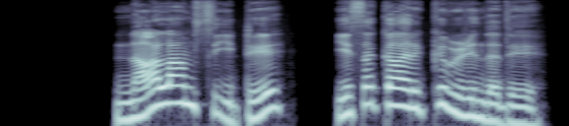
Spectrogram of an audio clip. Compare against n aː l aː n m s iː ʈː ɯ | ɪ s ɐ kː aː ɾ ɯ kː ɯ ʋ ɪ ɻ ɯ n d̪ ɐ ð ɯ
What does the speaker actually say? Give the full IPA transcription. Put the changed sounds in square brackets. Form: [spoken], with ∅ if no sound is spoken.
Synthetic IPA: n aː l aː [∅] m s iː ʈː ɯ | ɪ s ɐ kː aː ɾ ɯ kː ɯ ʋ ɪ ɻ ɯ n d̪ ɐ ð ɯ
